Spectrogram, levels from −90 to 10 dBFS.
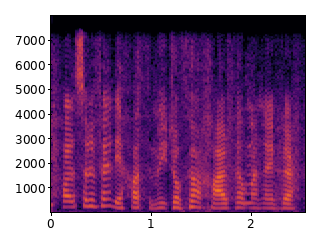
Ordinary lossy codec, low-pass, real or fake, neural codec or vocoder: none; 7.2 kHz; fake; codec, 16 kHz in and 24 kHz out, 0.4 kbps, LongCat-Audio-Codec, four codebook decoder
